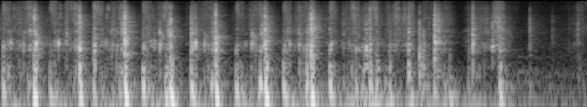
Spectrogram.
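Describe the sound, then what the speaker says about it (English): Someone rapidly shuffles a deck of Cosmic Insight cards, giving a quick, close train of crisp riffling clicks that thins out near the end; no one speaks. "I'm going to go ahead and shuffle and see what we got"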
